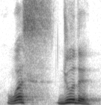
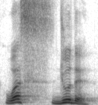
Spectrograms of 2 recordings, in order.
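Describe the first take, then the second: No difference in how they are said.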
